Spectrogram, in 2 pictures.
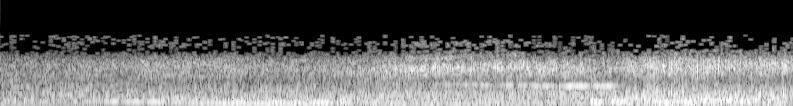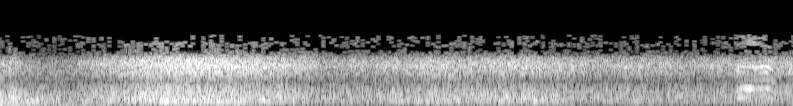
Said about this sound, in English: It's two engines! What the hell am I supposed to do? It's coming in for a bomb run. Get down, get down!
